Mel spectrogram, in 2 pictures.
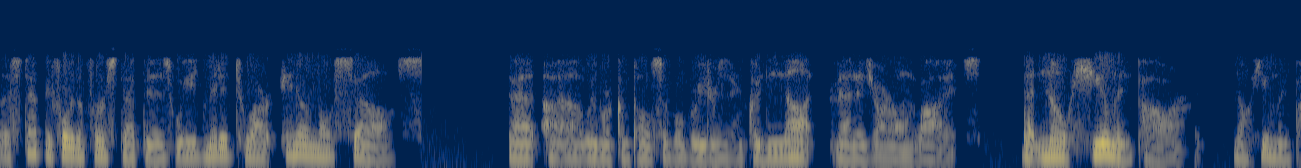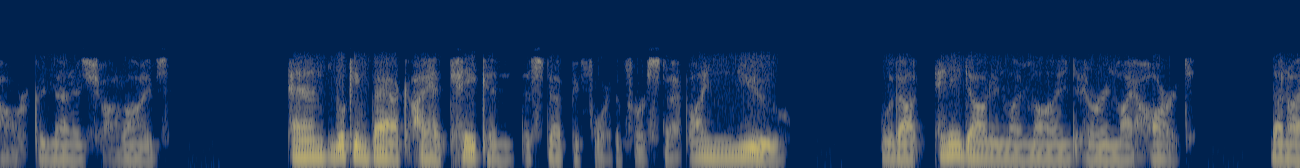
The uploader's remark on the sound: from the 100 Pounders Phone Meeting, 4/24/23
